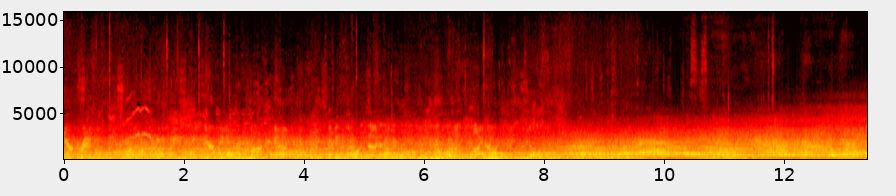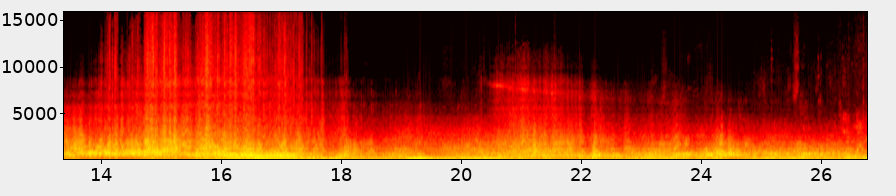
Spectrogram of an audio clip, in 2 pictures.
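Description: Jet engines roar loudly overhead, swelling as the jets pass close by.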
